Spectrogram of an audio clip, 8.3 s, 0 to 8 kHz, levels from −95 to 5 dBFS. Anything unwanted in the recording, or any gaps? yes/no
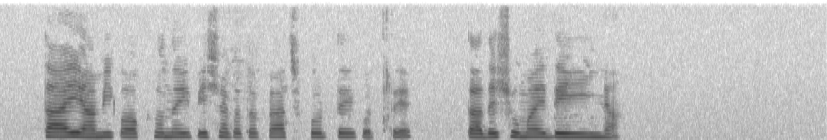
no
